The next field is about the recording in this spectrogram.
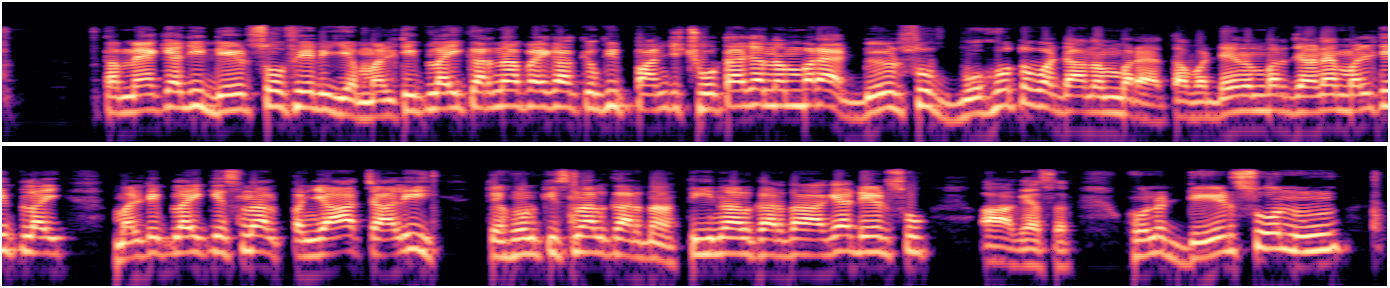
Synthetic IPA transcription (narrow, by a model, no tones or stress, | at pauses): t̪ãːmɛ̃ːkɪɦaːd͡ʒiːɖeːɽsɔːpʰɪɾiːɛːməlʈiːp̬laːiːkəɾnaːpɛɛːɡaːkjõːkɪpəɲd͡ʒt͡ʃʰoːʈaːd͡ʒaːnəmbəɾɛːɖeːɽsɔːbɔɦʊt̪ʋəɖaːnəmbəɾɛːt̪ãːʋəɖeːnə̃mbəɾd͡ʒaːɽ̃ɛːməlʈiːplaːiː | məlʈiːplaːiːk̬ɪsnaːlpəɲd͡ʒaːb̚t͡ʃaːliː | t̪eːɦʊɳkɪsnaːlkəɾd̪ãːt̪iːnaːlkəɾd̪aːaːɡɪjaːɖeːɽsɔː | aːɡɪja̰ːsə̰ɾ | hʊɳɖeːɽsɔːnũː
